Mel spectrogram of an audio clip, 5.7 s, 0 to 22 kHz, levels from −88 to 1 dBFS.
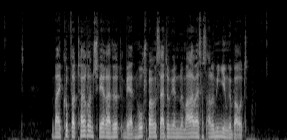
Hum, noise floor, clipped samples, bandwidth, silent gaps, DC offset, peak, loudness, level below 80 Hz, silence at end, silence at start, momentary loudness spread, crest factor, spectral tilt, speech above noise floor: none; -72 dBFS; under 0.1%; 15.5 kHz; none; under 0.1%; -12 dBFS; -30 LUFS; -58 dBFS; 0.7 s; 1.05 s; 5 LU; 18 dB; -5.5 dB/octave; 42 dB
